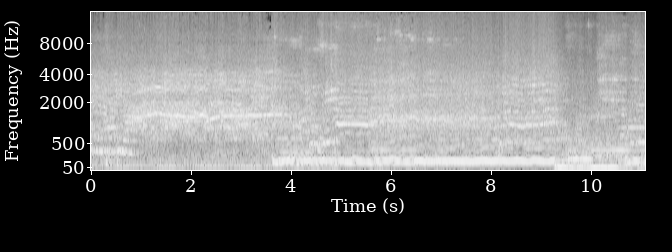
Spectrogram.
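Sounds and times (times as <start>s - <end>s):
dancehall music over loudspeakers: 0.0s - 11.0s
low steady bass note: 3.6s - 11.0s.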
